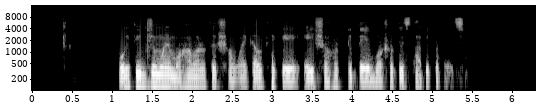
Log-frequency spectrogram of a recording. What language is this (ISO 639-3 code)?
ben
